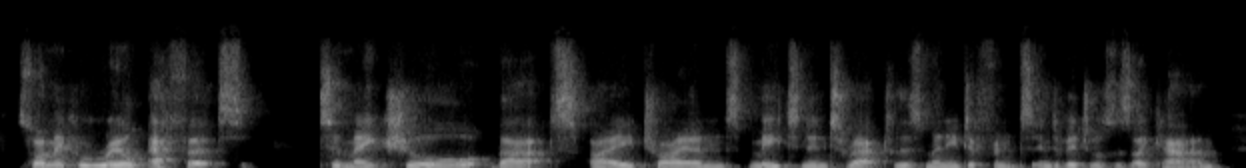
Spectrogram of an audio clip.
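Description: With vocal fry and fairly even intonation, a woman speaks at a moderate pace against a quiet background. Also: fairly low pitch for a woman. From England, Devon (Dartmoor). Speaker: leadership and resilience speaker, ex-army. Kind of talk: podcast interview.

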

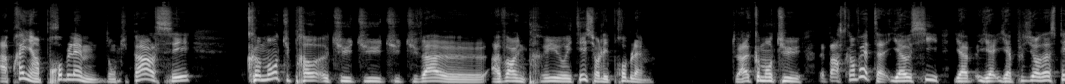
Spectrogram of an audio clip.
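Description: A man talks fairly quickly in a fairly high voice with lively intonation. The recording is very clean and dry, close with no echo and a silent background. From France, Normandy. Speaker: software engineer. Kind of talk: interview. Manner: halting, many repetitions.

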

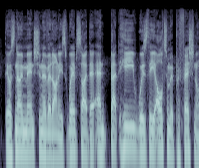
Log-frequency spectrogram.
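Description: Bright and sharp in tone, the speech comes at a fairly quick pace with fairly even intonation and an Australian accent. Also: man. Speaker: audio engineer and podcast co-host. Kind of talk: casual chat.

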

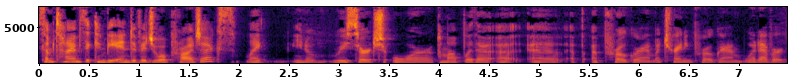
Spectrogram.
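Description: At a fairly quick pace, a woman talks in a normal speaking voice of medium pitch. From northern Maine, Saint John Valley on the Canadian border. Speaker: nonprofit executive director. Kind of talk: podcast interview.

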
